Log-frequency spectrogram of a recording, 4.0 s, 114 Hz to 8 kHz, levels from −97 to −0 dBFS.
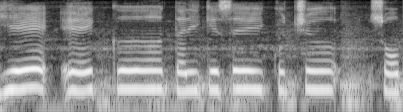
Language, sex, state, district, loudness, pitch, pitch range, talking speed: Hindi, male, Madhya Pradesh, Dhar, -12 LUFS, 270 Hz, 260-275 Hz, 105 wpm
